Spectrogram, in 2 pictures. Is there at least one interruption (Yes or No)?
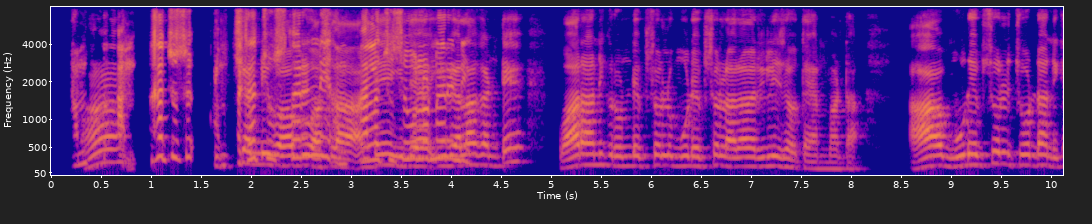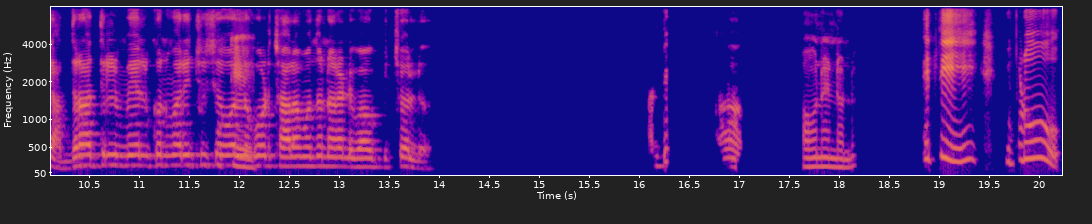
Yes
